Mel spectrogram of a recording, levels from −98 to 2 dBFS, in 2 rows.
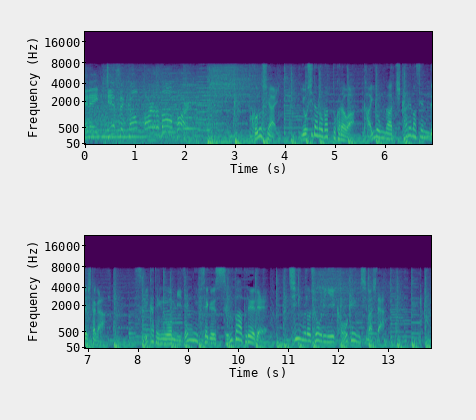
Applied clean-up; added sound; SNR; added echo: none; none; none; none.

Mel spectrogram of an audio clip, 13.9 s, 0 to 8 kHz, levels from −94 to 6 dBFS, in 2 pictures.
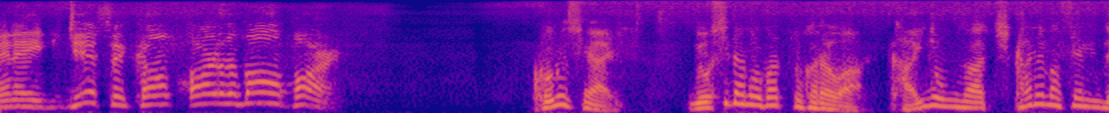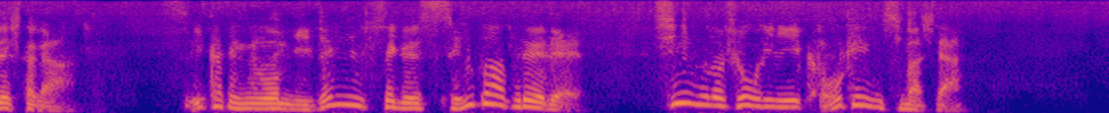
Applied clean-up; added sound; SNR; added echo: neural mask model Resemble Enhance denoiser.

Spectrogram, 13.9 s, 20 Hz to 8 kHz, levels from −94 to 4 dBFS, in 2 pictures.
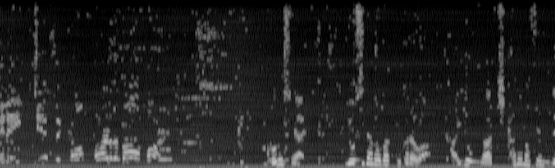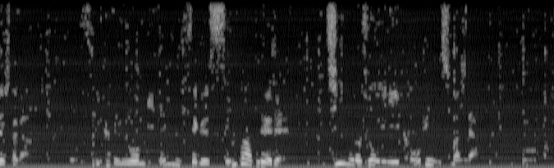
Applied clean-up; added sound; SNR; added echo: classical method spectral subtraction.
